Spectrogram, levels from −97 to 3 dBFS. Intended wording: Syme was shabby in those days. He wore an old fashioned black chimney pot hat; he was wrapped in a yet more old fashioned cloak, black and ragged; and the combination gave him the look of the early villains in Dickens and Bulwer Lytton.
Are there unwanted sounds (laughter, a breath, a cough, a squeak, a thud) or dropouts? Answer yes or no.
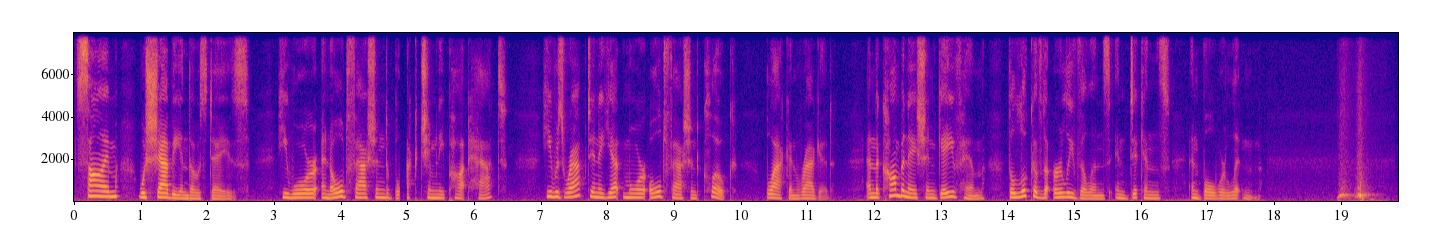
yes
